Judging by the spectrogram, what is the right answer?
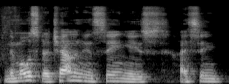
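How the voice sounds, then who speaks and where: A young man from China speaks English with a Chinese accent, earnest and careful. He pauses with fillers and restarts phrases as he looks for words. His voice is picked up by a laptop webcam in a small office room. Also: medium pitch, slight background noise. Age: young adult. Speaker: student interviewee. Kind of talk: mock job interview. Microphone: laptop webcam mic.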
